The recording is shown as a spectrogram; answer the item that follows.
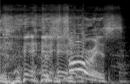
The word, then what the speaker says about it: thesaurus: You need a thesaurus, my nigga. You thesaurus. You put the emphasis on the wrong syllable.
